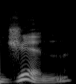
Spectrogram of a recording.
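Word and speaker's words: djinn: That's how you pronounce it, right? D G I N N. – Yeah, jinn. Right? Yeah, jinn. You're right.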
